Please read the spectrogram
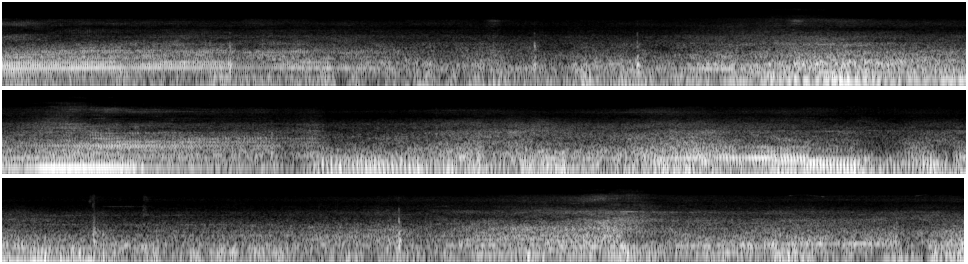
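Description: Road traffic passing and wind noise on the microphone while cycling. A vehicle engine hums with a steady pitch over the first few seconds.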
